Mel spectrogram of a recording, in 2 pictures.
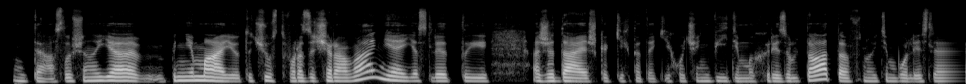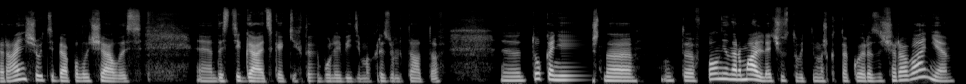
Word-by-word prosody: Н-да, 145 -4 -5
слушай, 155 +3 -4
ну 170 - 0
я, 175 -1 +5
м, 135 -1 -12
понимаю 180 -5 +5
это 155 - -10
чувство 155 -1 -4
разочарования. 175 - +2
Если 160 -1 -2
ты 155 -2 -4 0.4
ожидаешь 155 -3 +3
каких-то 145 0 -10
таких 140 +2 -13
очень 155 +1 -7
видимых 145 -2 -8
результатов, 155 +3 +2
ну 155 -2 -6
и 150 - -7
тем 150 0 -8
более, 145 -2 -4
если 150 0 -7
раньше 205 +9 +1
у - - -1
тебя 175 -4 0
получалось, 155 -3 -1 0.5
э, 150 -1 -6
достигать 155 -1 +1
каких-то 150 +1 -8
более 145 0 -7
видимых 140 -1 -11
результатов, 145 -3 -7 0.6
э, 180 0 -1
то, 260 - 0
конечно, 200 -6 +1 0.2
это 180 -3 -3
вполне 250 +8 +1
нормально 225 -7 +6
чувствовать 160 -2 -7
немножко 155 -2 -8
такое 160 0 -3
разочарование. 185 - 0
155 Hz, 130 wpm, -21 LUFS, 150-180 Hz, 0.6 s, нормально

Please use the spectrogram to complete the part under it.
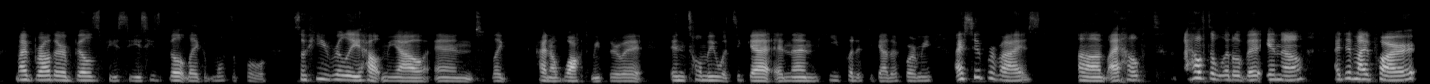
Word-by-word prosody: My 215 +1 +4
brother 205 -2 +2
builds 185 0 -1
PCs, 170 -1 -11
he's 200 -3 -19
built, 185 0 0
like, 170 -1 -6
multiple. 170 -7 -18 0.2
So 220 - -6
he 240 +3 -5
really 210 -4 +2
helped 180 -3 +2
me 170 -1 -7
out 155 -1 +3
and, 155 -2 -6
like, 165 -1 -9 0.3
kinda 170 -4 0
walked 165 0 +1
me 150 - -6
through 155 +1 -9
it 160 0 -4 0.3
and 190 -1 -4
told 200 +1 -8
me 185 -1 -1
what 155 -5 -7
to 200 - -18
get, 170 -3 +4
and 160 +1 -5
then 165 -1 0
he 190 -2 -15
put 185 0 -10
it 155 - -15
together 155 0 -8
for 175 -2 -6
me. 175 +1 -11 0.2
I 255 - +4
supervised, 250 - -2 0.3
um, 170 -4 +4
I 175 - +6
helped 200 0 -6 0.3
I - - -6
helped 295 -1 +4
a 255 - +1
little 210 -2 -2
bit, 200 0 0
you 225 - 0
know, 205 +3 +1 0.3
I 230 - -3
did 280 +3 -2
my 235 -2 +6
part. 200 +4 +6
185 Hz, 215 wpm, -26 LUFS, 165-205 Hz, 0.3 s, I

